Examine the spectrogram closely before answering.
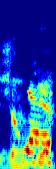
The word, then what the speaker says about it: Genevieve: Genevieve.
